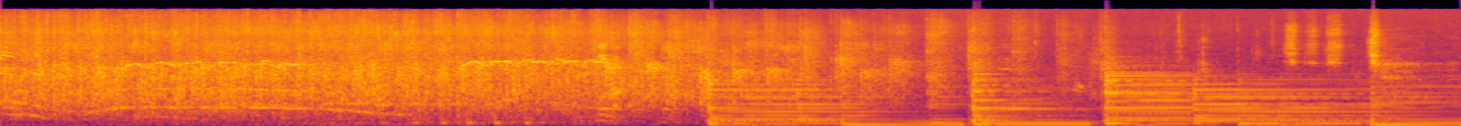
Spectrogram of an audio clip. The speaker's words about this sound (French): Je vous demande d'accueillir et d'applaudir bien fort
